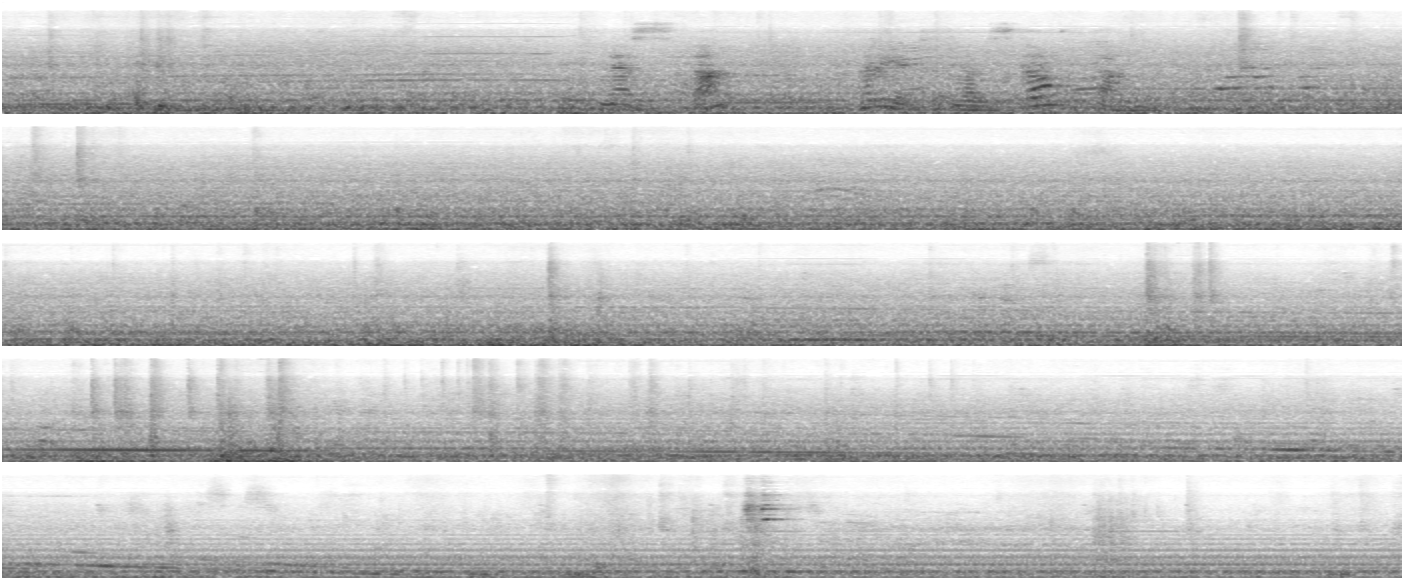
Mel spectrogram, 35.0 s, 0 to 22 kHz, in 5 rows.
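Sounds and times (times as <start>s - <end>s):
bus cabin rumble: 0.0s - 35.0s.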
